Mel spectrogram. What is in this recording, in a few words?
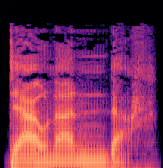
saying down under australian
